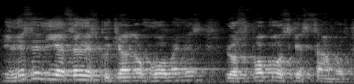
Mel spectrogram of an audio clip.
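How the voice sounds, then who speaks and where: High-voiced preacher man in an echoey room. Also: animated, normal speed, recorded from a distance. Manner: emphatic, asks the congregation questions. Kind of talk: sermon. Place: meeting room of a Bible study group.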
